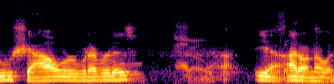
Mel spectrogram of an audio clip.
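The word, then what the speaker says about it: Shough: Show. Yeah, I don't know what it It's is. pronounced. Show.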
